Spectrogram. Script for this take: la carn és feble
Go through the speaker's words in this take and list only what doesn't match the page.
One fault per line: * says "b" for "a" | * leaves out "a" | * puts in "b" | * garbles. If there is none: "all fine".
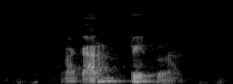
* leaves out "és"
